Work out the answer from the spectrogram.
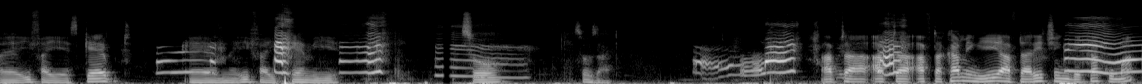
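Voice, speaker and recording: Slow, halting young man from Congo. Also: medium pitch, very noisy. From eastern Congo. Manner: halting, searching for words. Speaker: refugee interviewee. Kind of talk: documentary interview.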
